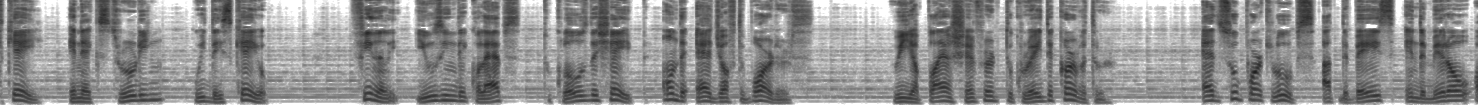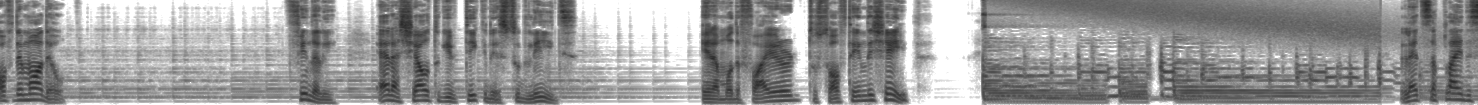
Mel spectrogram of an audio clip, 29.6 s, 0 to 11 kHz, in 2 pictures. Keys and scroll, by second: 0.1 r, 4.9 2, 6.0 ctrl+shift+c, 13.0 alt+1, 15.5 alt+1, 16.8 2, 27.7 F4, 28.1 alt+q, 28.3 alt+x.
